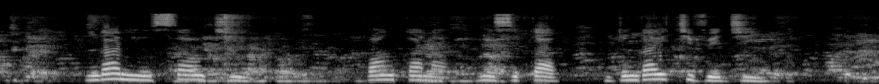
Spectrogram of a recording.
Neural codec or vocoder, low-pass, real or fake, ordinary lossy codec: none; 10.8 kHz; real; AAC, 48 kbps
